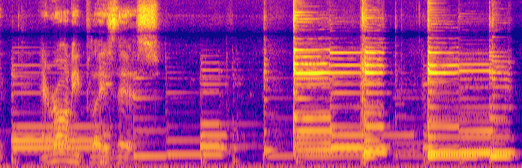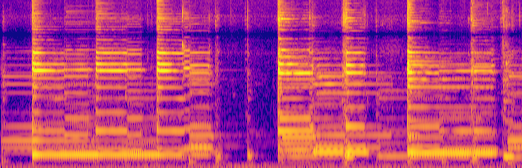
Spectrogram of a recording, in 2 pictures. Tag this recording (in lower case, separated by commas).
speech, music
